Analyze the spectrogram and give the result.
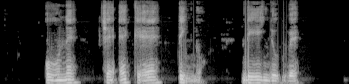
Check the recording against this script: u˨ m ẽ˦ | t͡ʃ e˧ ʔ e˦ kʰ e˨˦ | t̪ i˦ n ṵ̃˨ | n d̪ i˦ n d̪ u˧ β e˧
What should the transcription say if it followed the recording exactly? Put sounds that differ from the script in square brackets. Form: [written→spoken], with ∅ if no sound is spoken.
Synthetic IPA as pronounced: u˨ [m→n] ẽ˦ | t͡ʃ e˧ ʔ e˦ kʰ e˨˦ | t̪ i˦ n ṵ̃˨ | n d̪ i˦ n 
